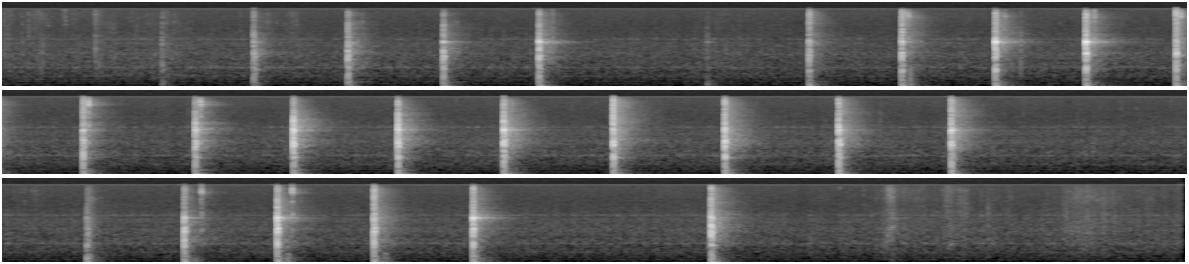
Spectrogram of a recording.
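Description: Machete blade striking wood: a long series of sharp blows, about two a second, in runs with short pauses, each with a slight ring.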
